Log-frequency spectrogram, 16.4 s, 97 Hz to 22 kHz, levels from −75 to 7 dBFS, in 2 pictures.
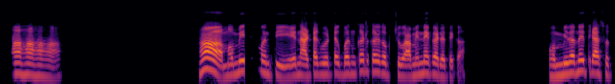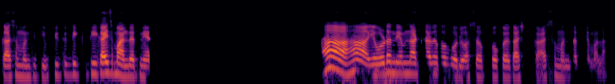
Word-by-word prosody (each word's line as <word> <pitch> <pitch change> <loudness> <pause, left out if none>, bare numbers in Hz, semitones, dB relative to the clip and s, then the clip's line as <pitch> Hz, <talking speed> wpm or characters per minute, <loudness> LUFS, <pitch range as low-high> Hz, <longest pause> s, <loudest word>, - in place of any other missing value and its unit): हां, 195 0 +2
हां, 185 -1 +1
हां, 170 -1 -4
हां. 160 - -7 1.8
हां. 260 -8 +8
मम्मी 185 +6 -1
तेच 260 +3 -14
म्हणती, 190 -5 -6
हे 170 - +1
नाटक-बिटक 185 +2 +1
बंद 190 0 -4
कर. 225 0 -3
कर 220 0 -2
गपचूप. 175 -2 -7
आम्ही 170 +3 +1
नाही 200 0 +1
करत 175 -4 0
आहे 150 - -6
का. - - -12 1.1
मम्मीला 180 +5 0
नाही 230 +1 +1
त्रास 200 -3 +3
होत 180 - -8
का 160 - +1
असं 160 +2 -3
म्हणते, 160 0 -11
ती 160 +3 -15
तर 180 - -13 0.3
ती 190 -1 -5
काहीच 195 0 +5
बांधत 165 -4 +1
नाही. 160 -2 -4 2.3
हां. 275 -9 +7
हां. 225 -4 +3
एवढं 185 +5 -1
नेम 195 0 -5
नाटकं 195 +1 -1
नको 190 -1 -8
करू 155 -2 -5
असं 155 0 -10
पोकळ 155 -1 -7
कष्ट 145 +1 -7
असं 160 +2 -16
म्हणतात 150 -1 -13
ते - - -19
मला. - - -17
185 Hz, 170 wpm, -25 LUFS, 165-195 Hz, 2.3 s, हां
